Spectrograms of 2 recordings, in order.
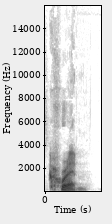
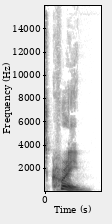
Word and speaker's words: Kreme: Was Krispy Kreme originally meant to be pronounced creme? I said. – Yeah. – Hey. Hope you're well. We've always been pronounced as cream.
